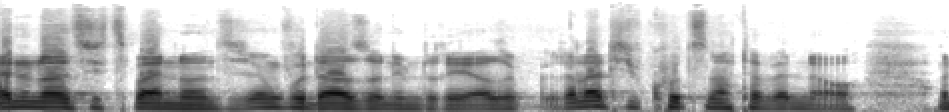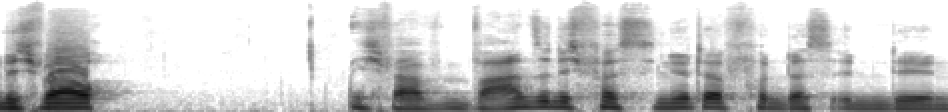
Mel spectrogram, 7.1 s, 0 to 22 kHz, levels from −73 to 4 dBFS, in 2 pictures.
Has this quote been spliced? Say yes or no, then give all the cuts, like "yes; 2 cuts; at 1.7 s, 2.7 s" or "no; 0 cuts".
no; 0 cuts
